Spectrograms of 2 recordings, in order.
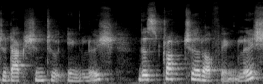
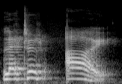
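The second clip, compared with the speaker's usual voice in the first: usual speaking voice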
